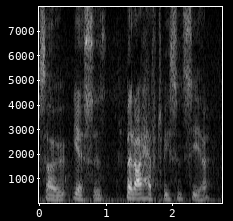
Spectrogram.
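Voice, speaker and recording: Soft-spoken, a woman talks at a moderate pace with an Australian accent and a fairly low pitch. Noticeable background noise is present. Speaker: investor network chair. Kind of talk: panel discussion.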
